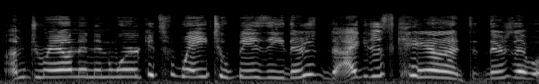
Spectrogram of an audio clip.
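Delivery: lightly voiced stressed coworker; hint of a swamped complainer; mock overwhelmed coworker. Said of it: "I watch someone else say things".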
